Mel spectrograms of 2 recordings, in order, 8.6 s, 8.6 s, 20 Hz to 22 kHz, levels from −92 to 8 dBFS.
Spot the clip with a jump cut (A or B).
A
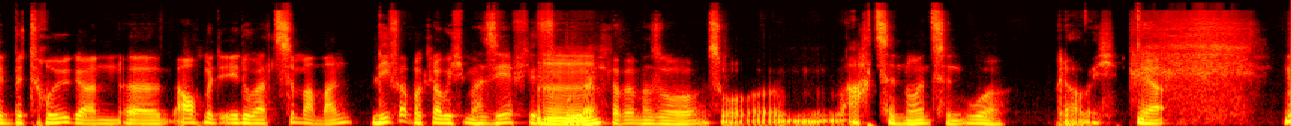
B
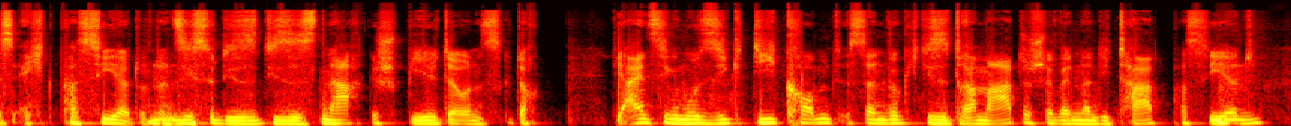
A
